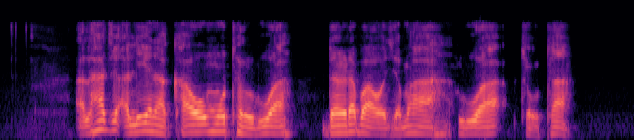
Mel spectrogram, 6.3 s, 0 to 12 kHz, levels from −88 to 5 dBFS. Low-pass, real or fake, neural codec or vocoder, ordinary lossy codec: 7.2 kHz; fake; codec, 16 kHz, 8 kbps, FunCodec, trained on LibriTTS, 25 frames a second; AAC, 64 kbps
